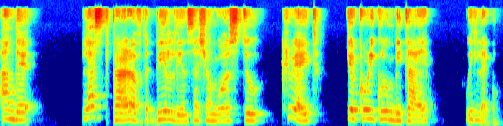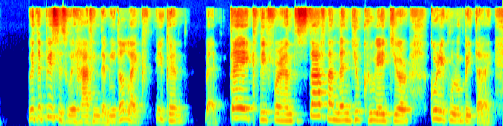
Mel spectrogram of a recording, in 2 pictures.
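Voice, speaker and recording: Speaking at a medium pitch with a Spanish accent, a woman uses lively intonation. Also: moderate pace. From Spain. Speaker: data visualization consultant. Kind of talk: conference tutorial. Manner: halting non-native speech.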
